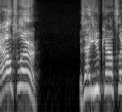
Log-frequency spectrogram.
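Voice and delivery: acted-out very high yelled shout. Retelling a film scene where a character yells at the counselor: imitating someone yelling. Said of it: "he's yelling at him".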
